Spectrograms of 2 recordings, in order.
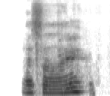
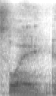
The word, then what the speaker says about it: SLA: I would like to run for SLA. – Yeah, it's pronounced Slay Industries.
